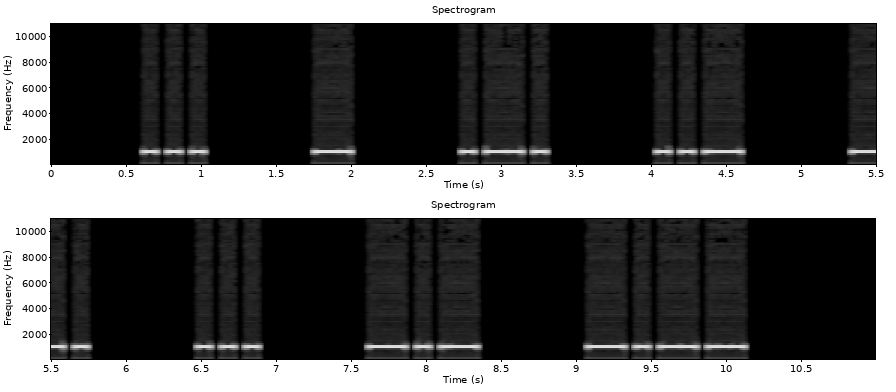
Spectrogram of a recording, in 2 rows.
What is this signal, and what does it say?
Morse code, heard as a keyed tone, about 15 wpm, spaced as for 8 wpm, 1000 Hz. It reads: STRUNSKY
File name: qotdfiles / 8wpm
